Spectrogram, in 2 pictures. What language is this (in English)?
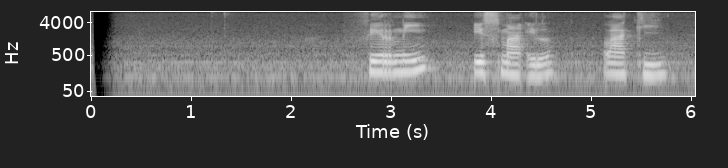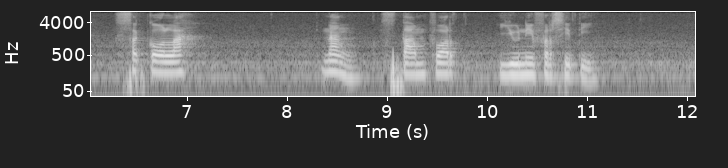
Javanese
